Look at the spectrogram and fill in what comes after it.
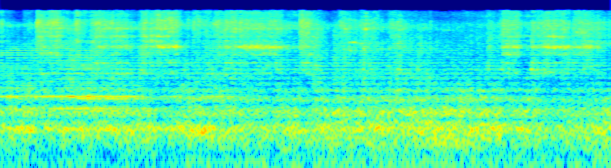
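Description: Passenger train running onto a steel truss rail bridge, heard from an open coach doorway: a steady rumble of wheels on the track, with a faint high wheel squeal that comes and goes.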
